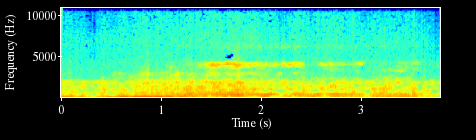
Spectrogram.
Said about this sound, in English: Take that, you bastard. Sorry, doing a little car maneuvering.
